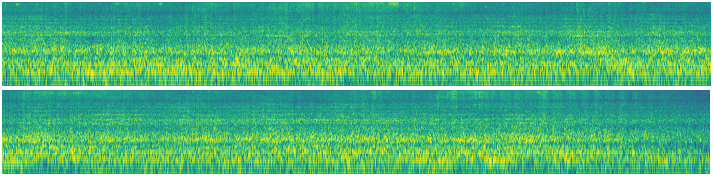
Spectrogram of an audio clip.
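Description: Freight cars of a manifest train rolling steadily past at speed: steel wheels clacking over the rail joints under loaded tank cars and covered hoppers. The noise fades away near the end as the last car goes by.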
